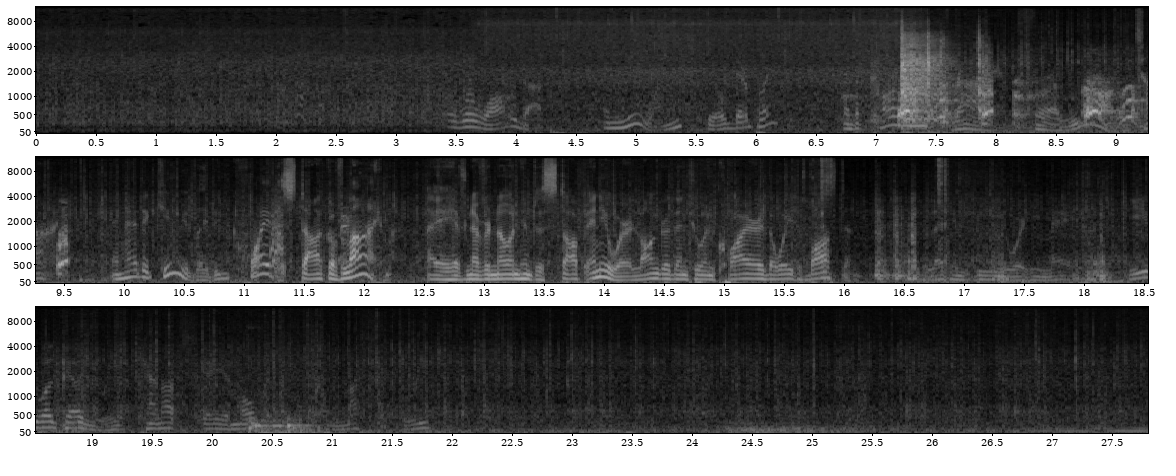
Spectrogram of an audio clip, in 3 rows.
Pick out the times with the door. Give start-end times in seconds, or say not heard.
7.0-8.0.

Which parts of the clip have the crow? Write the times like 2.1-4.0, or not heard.
not heard.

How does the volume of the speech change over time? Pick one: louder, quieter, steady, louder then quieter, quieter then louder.
louder then quieter.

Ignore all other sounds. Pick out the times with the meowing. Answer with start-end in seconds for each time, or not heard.
20.2-20.9.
